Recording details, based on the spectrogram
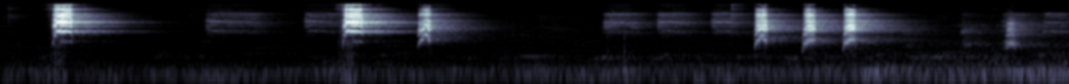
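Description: A sun conure gives loud, harsh, grating squawks in short bursts separated by pauses.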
